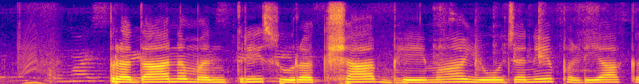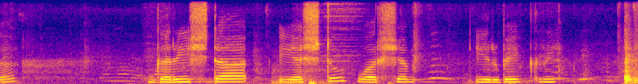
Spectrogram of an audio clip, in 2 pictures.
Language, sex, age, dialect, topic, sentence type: Kannada, male, 18-24, Dharwad Kannada, banking, question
